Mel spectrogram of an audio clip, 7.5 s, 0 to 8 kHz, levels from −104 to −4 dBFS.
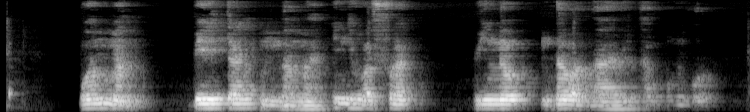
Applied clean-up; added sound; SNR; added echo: neural mask model DeepFilterNet 3.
